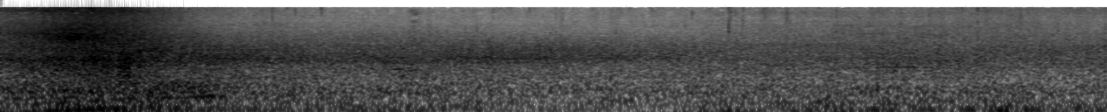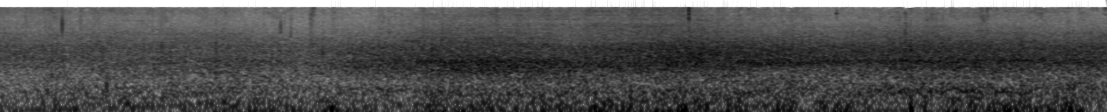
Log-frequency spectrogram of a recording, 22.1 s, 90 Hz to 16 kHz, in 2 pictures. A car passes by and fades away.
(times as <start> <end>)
0.0 2.7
